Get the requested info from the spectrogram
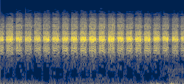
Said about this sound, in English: Oh, a cicada.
